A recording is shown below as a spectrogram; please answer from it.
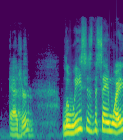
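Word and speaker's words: Azure: into court on or Siri how do i pronounce AZ you re and she'll say Asher Louise is the same way this is the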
